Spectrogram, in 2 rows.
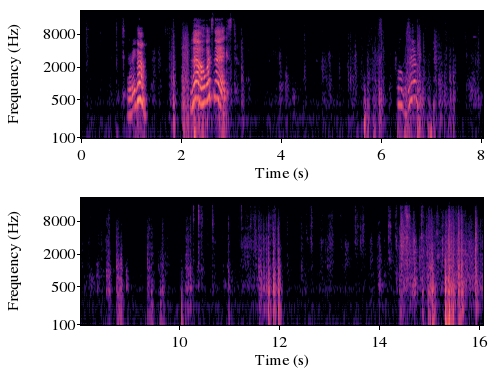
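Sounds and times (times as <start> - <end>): rustling: 3.7 - 16.0.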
